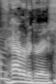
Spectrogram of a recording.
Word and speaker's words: Havre de Grace: Havre de Grace. – How you say it? I was going to be something French and sound more floral.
